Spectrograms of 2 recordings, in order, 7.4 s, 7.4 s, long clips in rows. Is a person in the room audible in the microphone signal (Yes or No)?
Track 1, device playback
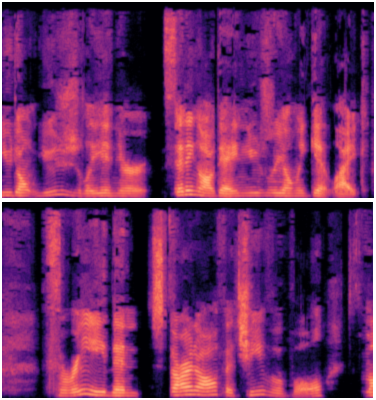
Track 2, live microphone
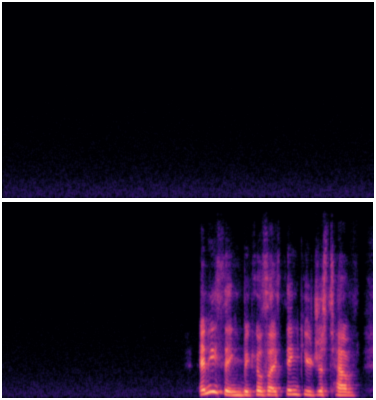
Yes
